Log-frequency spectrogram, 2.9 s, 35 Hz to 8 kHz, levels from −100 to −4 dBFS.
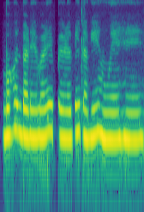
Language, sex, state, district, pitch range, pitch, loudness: Hindi, female, Madhya Pradesh, Bhopal, 230-255 Hz, 240 Hz, -12 LUFS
